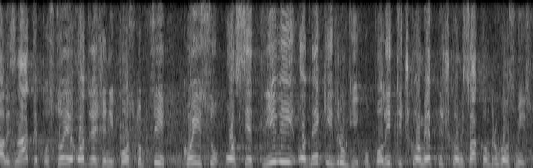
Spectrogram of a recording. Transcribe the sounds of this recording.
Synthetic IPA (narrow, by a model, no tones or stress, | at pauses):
aliznaːt̪e̞po̞st̪o̞jeʔo̞d̪ɾe̞ːd͡ʑe̞nipo̞st̪upt̪si | ko̞jisuosje̞t̪ʎiʋiiʔo̞d̪ne̞kiːxd̪ɾuɡiːxupo̞lit̪it͡ʃkoːme̞t̪nit͡ʃko̞ːmisʋakomd̪ɾuɡo̞ːmsmiːslˠu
